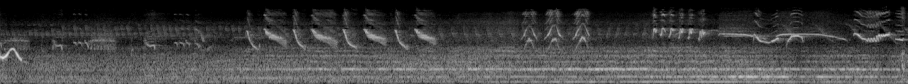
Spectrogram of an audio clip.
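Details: Big wild-caught adult Chinese hwamei, a fighting bird with a forest voice. After a quiet start, rapid steep whistled slurs come in bursts, ending in a drawn-out wavering whistle, over a low steady hum.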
